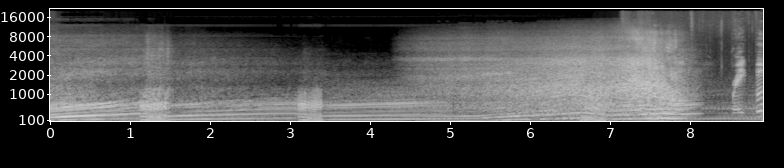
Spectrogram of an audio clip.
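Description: Maserati GranTurismo launching hard from a standstill, engine revving up through several gears with sharp shift breaks, rising loud and close, fading slightly near the end with faint tire noise.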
